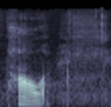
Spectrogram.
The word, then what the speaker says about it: Paua: Pa'o, but it's pronounced, it's not Pa'o, it's Paua, Sterling.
